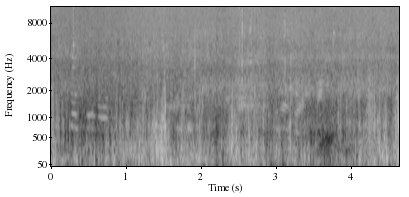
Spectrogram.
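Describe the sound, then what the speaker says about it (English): Thunderstorm wind gusts hard against the microphone outdoors, a rough, surging rumble that swells and fades in uneven waves, with voices mixed in and a sharp burst at the very end. "Windy out there."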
